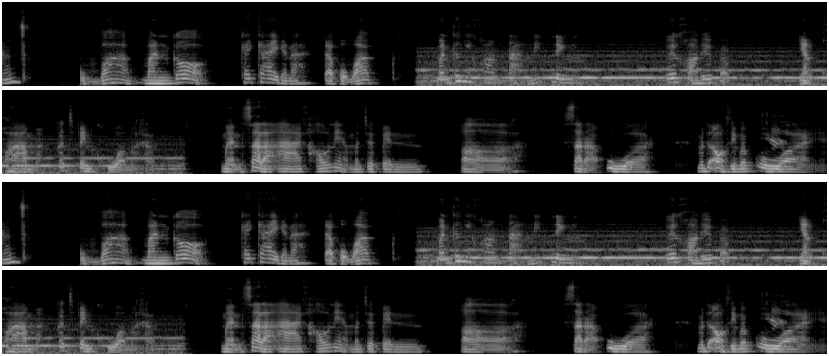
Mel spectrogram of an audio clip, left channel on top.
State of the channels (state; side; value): identical; both; correlation 1.00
